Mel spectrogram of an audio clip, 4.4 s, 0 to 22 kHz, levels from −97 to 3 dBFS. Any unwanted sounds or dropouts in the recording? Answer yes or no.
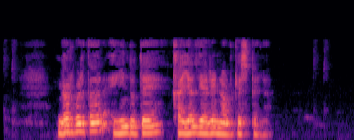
no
